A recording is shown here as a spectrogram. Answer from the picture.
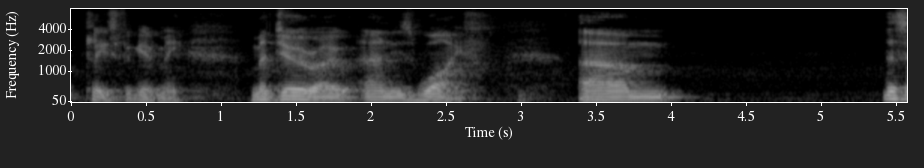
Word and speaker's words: Maduro: talks about the helicopter going in and getting Madura M. I'm always saying his name wrong, please forgive me. Maduro and his wife.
